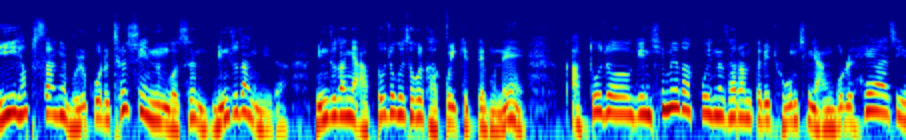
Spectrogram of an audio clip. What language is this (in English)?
Korean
